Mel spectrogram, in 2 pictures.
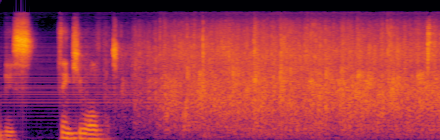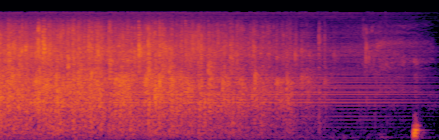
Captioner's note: audience applause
